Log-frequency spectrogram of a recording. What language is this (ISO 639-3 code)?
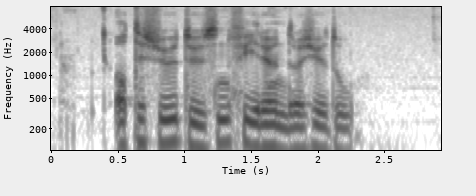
nor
